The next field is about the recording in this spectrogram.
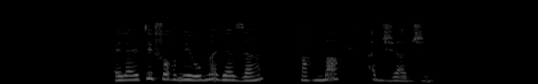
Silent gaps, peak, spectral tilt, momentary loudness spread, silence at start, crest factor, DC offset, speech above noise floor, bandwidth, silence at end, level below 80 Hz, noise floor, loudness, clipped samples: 2.81-3.00 s; -36 dBFS; -4 dB/octave; 10 LU; 1.15 s; 16 dB; under 0.1%; over 39 dB; 9 kHz; 1.05 s; under -90 dBFS; under -90 dBFS; -51 LUFS; under 0.1%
